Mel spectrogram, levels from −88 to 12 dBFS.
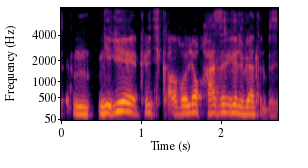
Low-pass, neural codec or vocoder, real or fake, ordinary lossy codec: none; codec, 16 kHz, 8 kbps, FunCodec, trained on LibriTTS, 25 frames a second; fake; none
